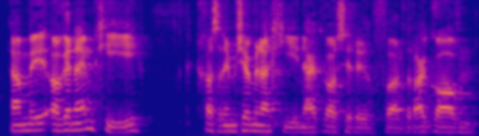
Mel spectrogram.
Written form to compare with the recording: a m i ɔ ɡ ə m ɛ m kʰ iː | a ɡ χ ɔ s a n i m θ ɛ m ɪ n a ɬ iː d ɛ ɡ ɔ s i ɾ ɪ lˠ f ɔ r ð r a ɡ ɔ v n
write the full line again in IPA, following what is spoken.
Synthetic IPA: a m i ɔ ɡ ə n ɛ m kʰ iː | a χ ɔ s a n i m ʃ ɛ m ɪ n a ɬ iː n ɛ ɡ ɔ s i ɾ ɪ lˠ f ɔ r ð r a ɡ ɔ v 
